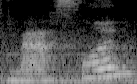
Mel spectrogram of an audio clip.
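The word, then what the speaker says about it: Massillon: Spring Hill historical and you say My Town name as massin okay uh yeah we're weird we don't say it the way it's spelled um so I am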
